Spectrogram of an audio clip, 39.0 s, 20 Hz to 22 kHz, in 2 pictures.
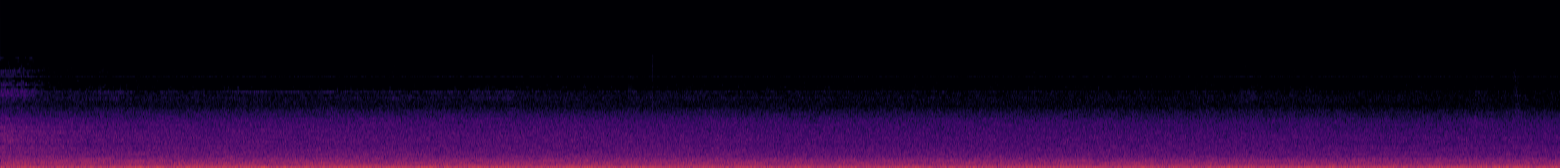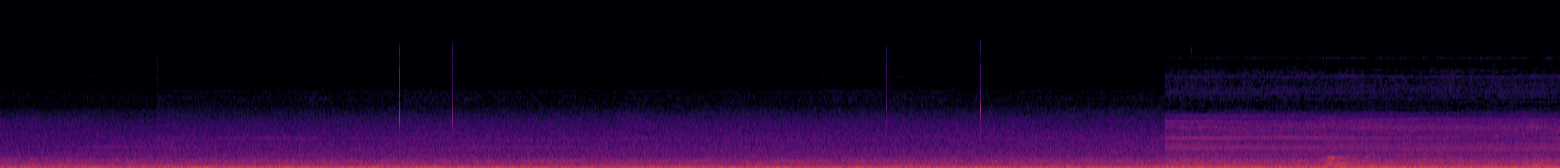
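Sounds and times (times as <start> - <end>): train machinery hum and hiss: 0.0 - 39.0
faint steady tones: 34.1 - 39.0.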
